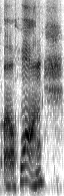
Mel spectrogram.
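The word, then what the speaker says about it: 黄: My Chinese name is Huang, in Mandarin, Wang is pronounced Huang, which means royal.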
